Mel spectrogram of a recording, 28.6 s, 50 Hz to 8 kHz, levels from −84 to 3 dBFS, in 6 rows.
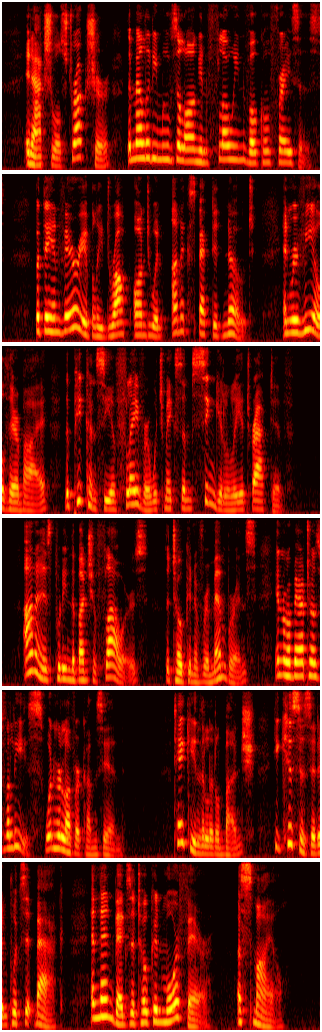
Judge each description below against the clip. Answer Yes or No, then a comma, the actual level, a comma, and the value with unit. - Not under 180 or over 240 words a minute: No, average, 150 wpm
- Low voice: No, high, 190 Hz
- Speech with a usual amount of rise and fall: No, wide, 8.2 semitones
